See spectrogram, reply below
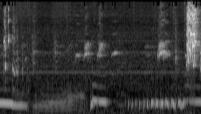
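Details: Short stretch of puter pelung collared dove lure song: the tail of a falling coo, wavering descending notes, then a rising note and a quick pulsed run of coos, with high chirps of other birds.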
